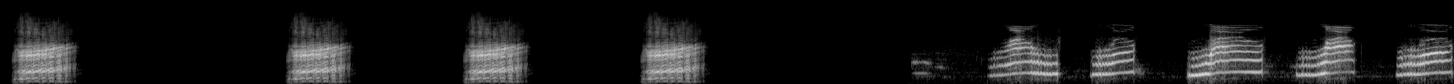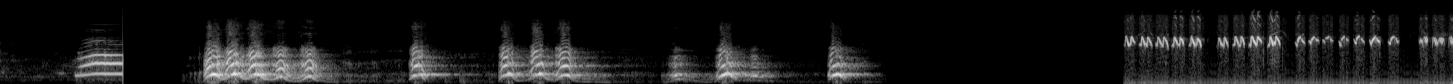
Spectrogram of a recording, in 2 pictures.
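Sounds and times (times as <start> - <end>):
rough animal calls: 25.8 - 29.0.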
